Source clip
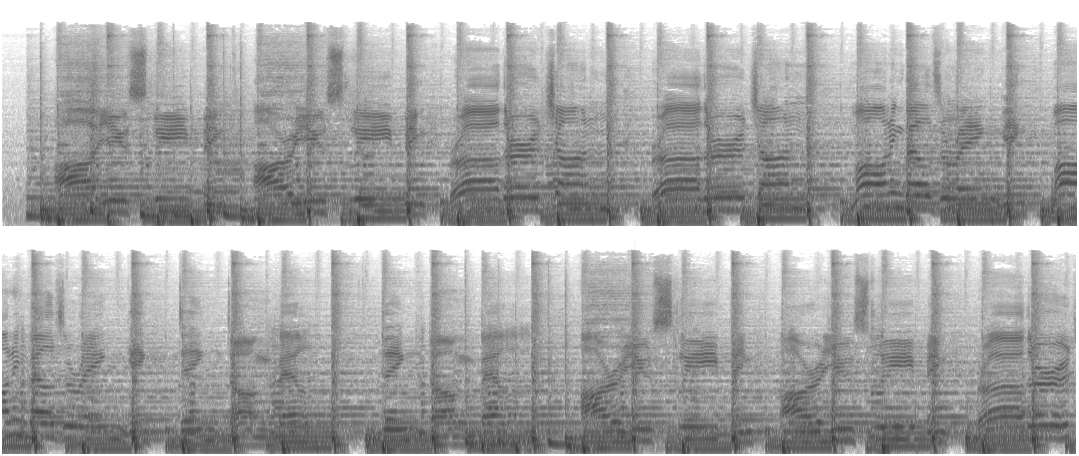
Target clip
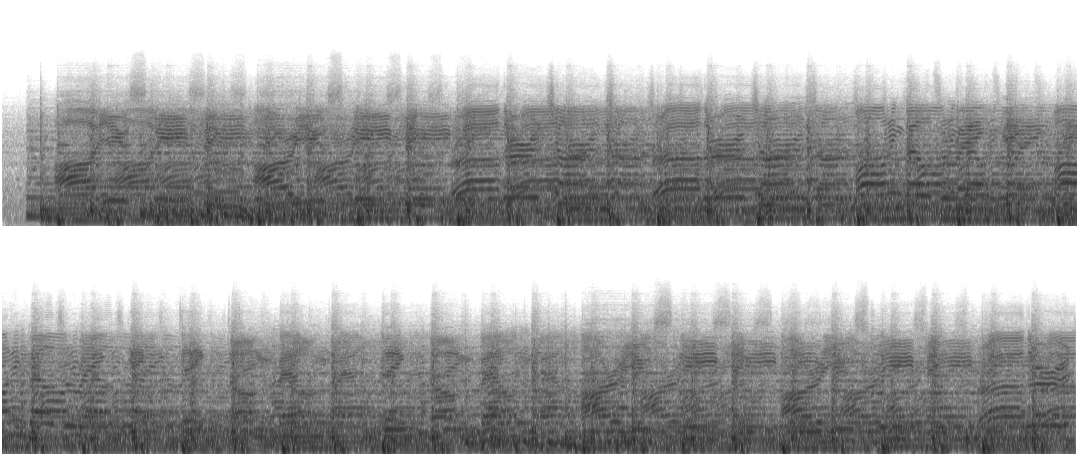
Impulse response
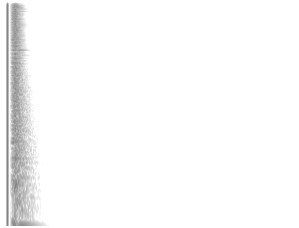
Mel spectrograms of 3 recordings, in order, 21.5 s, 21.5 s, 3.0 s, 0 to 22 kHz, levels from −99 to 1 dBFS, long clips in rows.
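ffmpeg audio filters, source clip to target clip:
-filter_complex "[0:a]lowpass=f=2.7k:w=0.5412,lowpass=f=2.7k:w=1.3066,asplit=2[a][b];[b]aecho=0:1:590|1003|1292|1494|1636:0.631|0.398|0.251|0.158|0.1[c];[a][c]amix=inputs=2:normalize=0,volume=7dB"

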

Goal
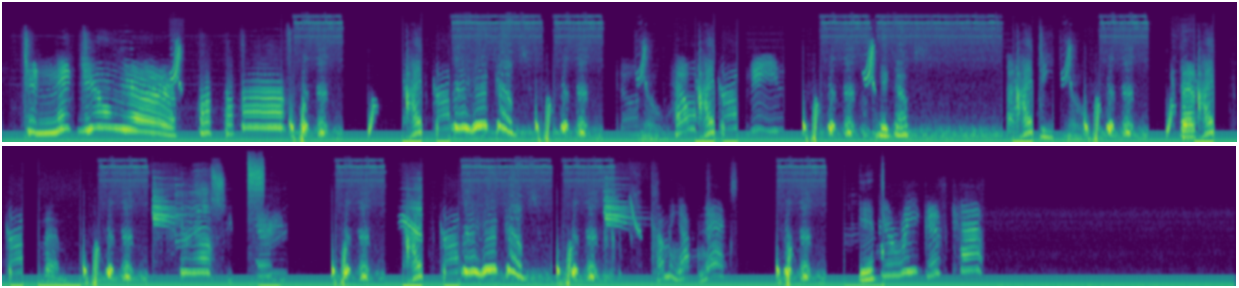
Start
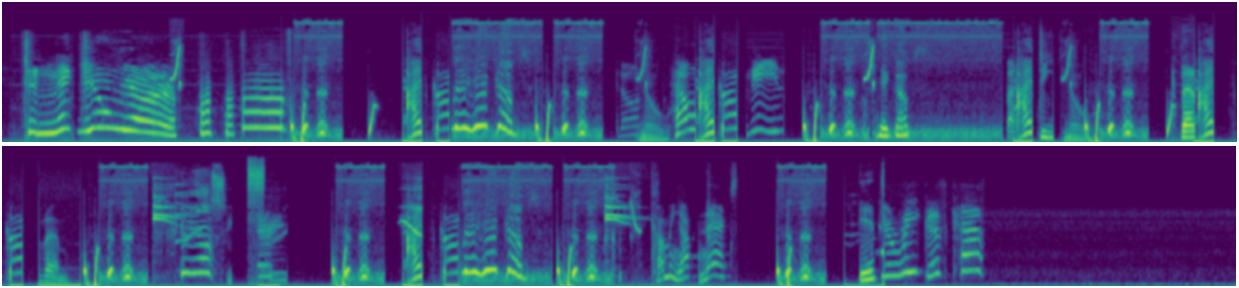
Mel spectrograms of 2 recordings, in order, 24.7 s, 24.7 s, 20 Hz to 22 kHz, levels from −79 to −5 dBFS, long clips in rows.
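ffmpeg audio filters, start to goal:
-filter_complex "[0:a]asplit=3[a][b][c];[b]asetrate=37084,aresample=44100,atempo=1.18921,volume=-9dB[d];[c]asetrate=52444,aresample=44100,atempo=0.840896,volume=-7dB[e];[a][d][e]amix=inputs=3:normalize=0,aeval=exprs='val(0)+0.0316*(sin(2*PI*60*n/s)+sin(2*PI*2*60*n/s)/2+sin(2*PI*3*60*n/s)/3+sin(2*PI*4*60*n/s)/4+sin(2*PI*5*60*n/s)/5)':c=same,volume=-1dB"

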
